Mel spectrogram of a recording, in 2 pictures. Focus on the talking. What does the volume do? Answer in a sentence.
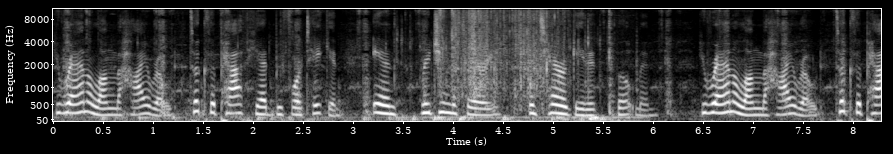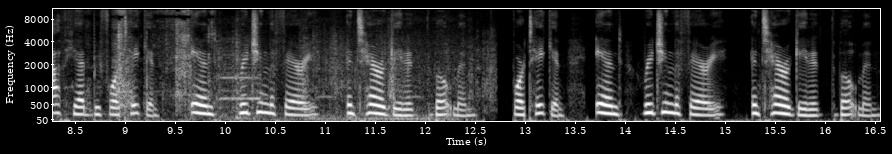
The volume of the talking stays about the same.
